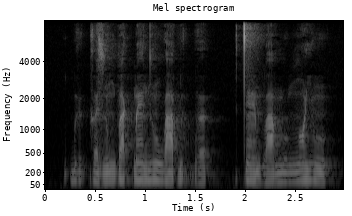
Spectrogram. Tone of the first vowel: rising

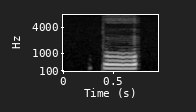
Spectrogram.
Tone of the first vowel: high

